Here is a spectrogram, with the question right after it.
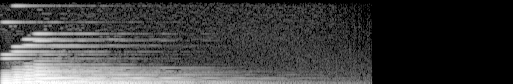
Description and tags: A mellow sound to inform customers via the public announcement speaker system.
